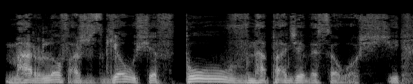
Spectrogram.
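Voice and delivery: ordinary delivery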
